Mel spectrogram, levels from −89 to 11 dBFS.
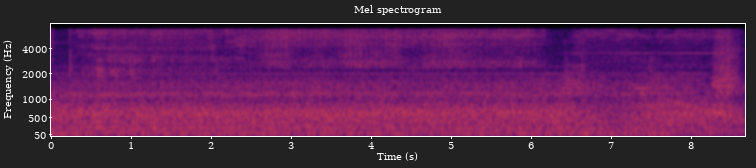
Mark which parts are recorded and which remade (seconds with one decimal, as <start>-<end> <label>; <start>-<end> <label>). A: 0.0-0.6 recorded; 0.6-1.4 remade; 1.4-5.4 recorded; 5.4-5.9 remade; 5.9-6.6 recorded; 6.6-7.3 remade; 7.3-8.7 recorded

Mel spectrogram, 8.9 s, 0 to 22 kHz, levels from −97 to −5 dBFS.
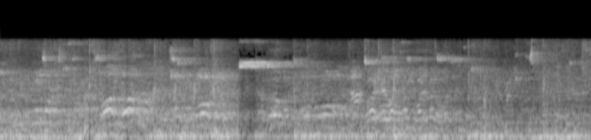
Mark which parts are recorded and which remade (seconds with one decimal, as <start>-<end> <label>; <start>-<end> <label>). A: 0.0-8.9 recorded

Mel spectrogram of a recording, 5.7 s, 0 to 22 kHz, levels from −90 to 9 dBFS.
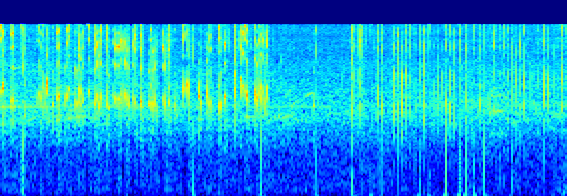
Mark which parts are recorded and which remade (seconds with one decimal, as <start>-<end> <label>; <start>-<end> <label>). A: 0.0-5.7 recorded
